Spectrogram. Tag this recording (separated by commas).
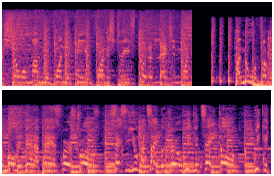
Music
